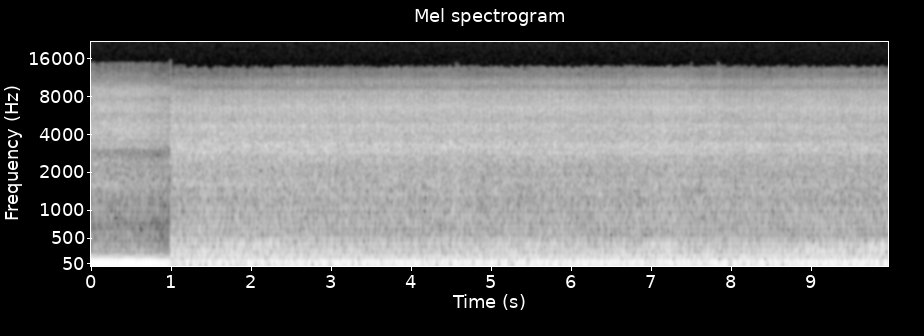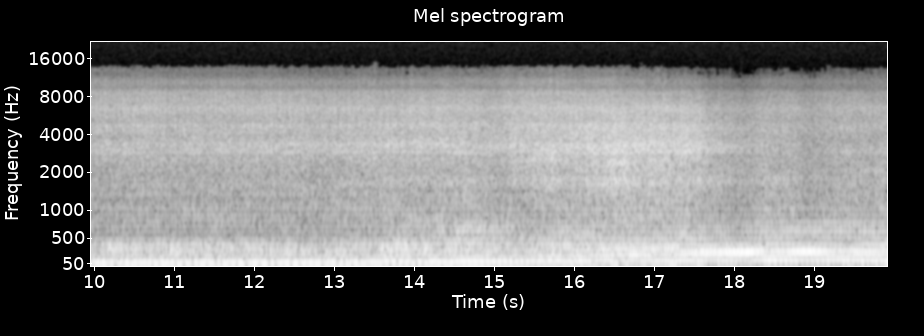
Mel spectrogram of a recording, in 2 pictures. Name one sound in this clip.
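A small plane's propeller engine drones loudly close by.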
